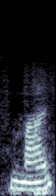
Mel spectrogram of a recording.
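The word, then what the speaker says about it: knight: এক্ষেত্রে মনে রাখতে হবে কে এর উচ্চারণটা হবে না বা অনুচ্চারিত থাকবে। যেমন উদাহরণস্বরূপ আমি তিনটি উদাহরণ দিয়ে দিয়েছি, নলেজ, নাইট এবং নি।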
